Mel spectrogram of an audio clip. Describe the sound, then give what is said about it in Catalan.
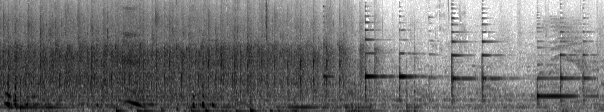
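Audience applause after a harp and guitar performance at a cultural week event: loud, dense clapping for about seven seconds, then it stops and a few plucked tuning notes ring out alone. “pues igual demano un fort aplaudiment”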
